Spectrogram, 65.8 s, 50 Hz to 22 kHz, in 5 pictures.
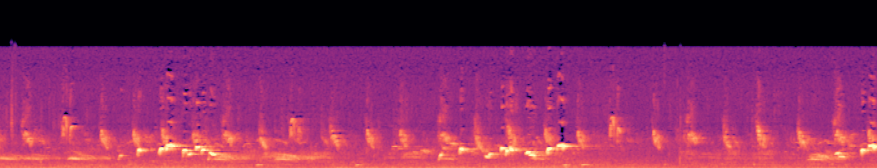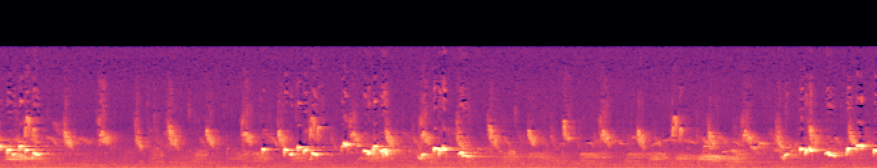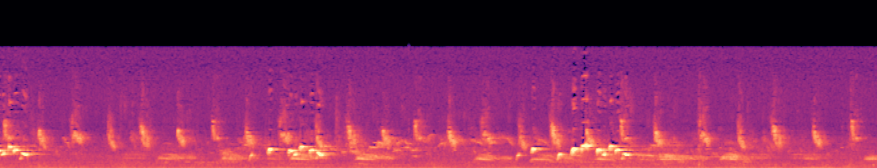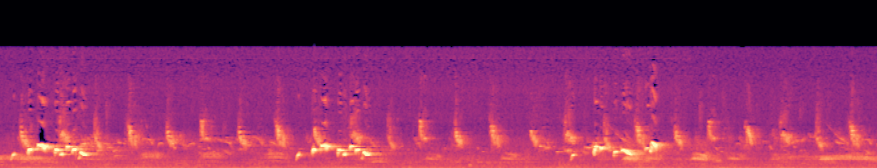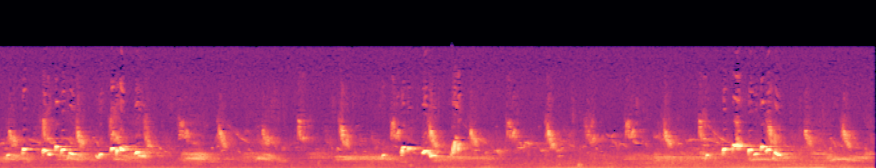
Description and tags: A Red whiskered Bulbul singing at dawn from a shed roof with House Sparrows in the background. Near Munnar, Kerala, 11th February 2006.
asia, birdsong, birdsounds, bulbul, dawn, field-recording, india, kerala, nature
